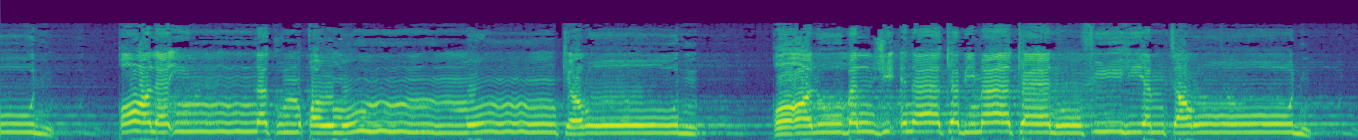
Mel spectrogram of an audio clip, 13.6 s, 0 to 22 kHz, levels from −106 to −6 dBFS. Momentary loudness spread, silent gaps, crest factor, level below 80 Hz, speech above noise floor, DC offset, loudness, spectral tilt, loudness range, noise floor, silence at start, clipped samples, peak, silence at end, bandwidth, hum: 8 LU; none; 14 dB; -56 dBFS; 26 dB; under 0.1%; -18 LUFS; -5 dB/octave; 2 LU; -43 dBFS; 0 s; under 0.1%; -4 dBFS; 0.05 s; 11 kHz; none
